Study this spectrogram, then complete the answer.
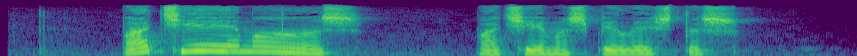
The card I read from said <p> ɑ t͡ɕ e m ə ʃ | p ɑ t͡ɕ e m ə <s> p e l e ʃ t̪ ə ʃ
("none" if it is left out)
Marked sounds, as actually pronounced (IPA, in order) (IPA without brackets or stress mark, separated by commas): p, ʃ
